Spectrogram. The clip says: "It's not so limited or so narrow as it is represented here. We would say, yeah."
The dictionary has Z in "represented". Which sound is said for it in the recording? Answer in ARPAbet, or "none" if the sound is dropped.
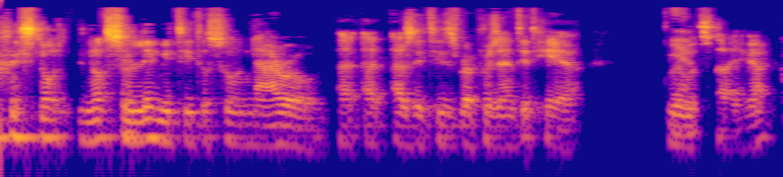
Z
